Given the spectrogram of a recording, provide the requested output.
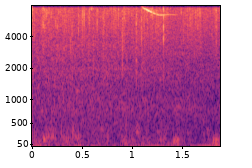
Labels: {"label": "biophony, dolphin", "recorder": "SoundTrap 500"}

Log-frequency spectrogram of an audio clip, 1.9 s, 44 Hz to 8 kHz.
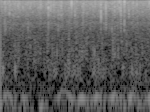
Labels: {"label": "biophony", "recorder": "SoundTrap 300"}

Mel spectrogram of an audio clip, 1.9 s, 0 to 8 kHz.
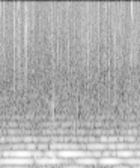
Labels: {"label": "biophony, midshipman", "recorder": "SoundTrap 500"}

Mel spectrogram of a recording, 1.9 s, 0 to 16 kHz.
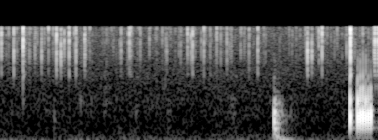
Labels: {"label": "biophony, knock croak", "recorder": "SoundTrap 300"}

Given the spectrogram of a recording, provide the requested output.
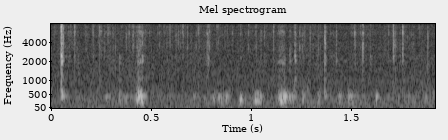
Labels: {"label": "ambient", "recorder": "HydroMoth"}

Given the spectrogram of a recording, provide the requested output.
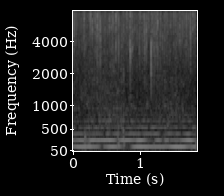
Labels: {"label": "biophony, midshipman", "recorder": "SoundTrap 500"}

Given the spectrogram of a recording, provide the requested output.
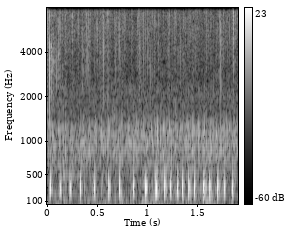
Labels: {"label": "biophony, pulse", "recorder": "SoundTrap 500"}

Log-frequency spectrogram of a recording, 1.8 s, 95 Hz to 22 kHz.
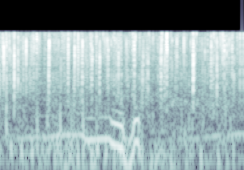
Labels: {"label": "biophony, cascading saw", "recorder": "SoundTrap 600 or HydroMoth"}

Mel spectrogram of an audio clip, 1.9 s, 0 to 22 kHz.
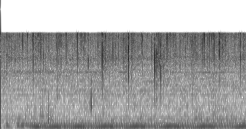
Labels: {"label": "biophony", "recorder": "SoundTrap 500"}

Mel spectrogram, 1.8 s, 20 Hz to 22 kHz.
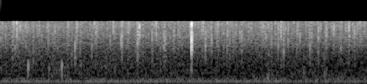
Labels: {"label": "anthrophony, boat engine", "recorder": "SoundTrap 300"}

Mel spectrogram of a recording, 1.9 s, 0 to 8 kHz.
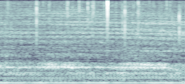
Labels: {"label": "anthrophony, boat engine", "recorder": "SoundTrap 300"}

